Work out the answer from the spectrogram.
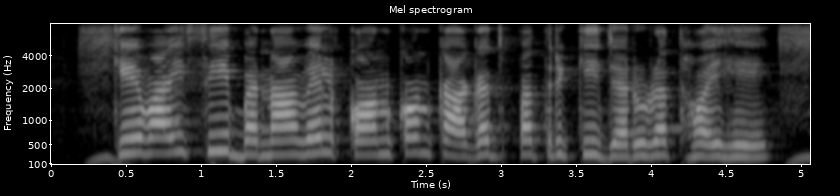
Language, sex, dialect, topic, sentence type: Magahi, female, Northeastern/Surjapuri, banking, question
